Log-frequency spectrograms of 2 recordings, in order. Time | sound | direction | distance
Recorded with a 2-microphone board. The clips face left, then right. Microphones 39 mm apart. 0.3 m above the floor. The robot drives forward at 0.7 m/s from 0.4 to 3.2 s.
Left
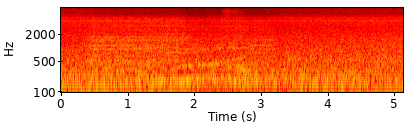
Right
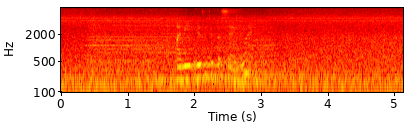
1.7 | a man speaking | 75° right (ahead or behind) | 4.5 m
